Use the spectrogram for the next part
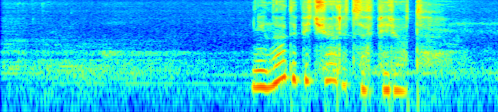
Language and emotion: Russian, sad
